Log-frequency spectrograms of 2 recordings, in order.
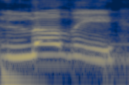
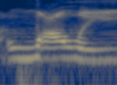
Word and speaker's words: loli: No, and by the way, I pronounce it loli, like Lolita, which is the fucking book that the term originates from, alright? And anybody who says fucking lolly, you know, like Dizzy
